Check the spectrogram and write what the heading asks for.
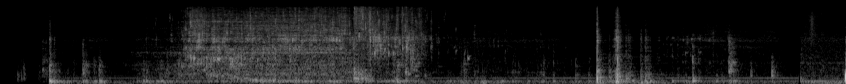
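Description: Kitchen tap running into a stainless steel sink while a mug is rinsed under it, for about two seconds. A couple of sharp knocks follow later, over a steady low hum.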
